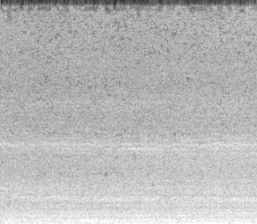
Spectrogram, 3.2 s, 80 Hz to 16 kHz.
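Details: 1999 Chevy Tahoe 5.7L V8 first start after tune-up with spark plug wires fitted, air cleaner back on: steady even idle, constant rumble, no ticks, misses or knocks; runs smoothly, normal idle.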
